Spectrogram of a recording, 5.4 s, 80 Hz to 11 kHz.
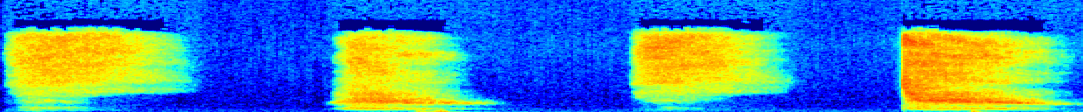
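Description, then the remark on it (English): Four slow, deliberate breaths in a breathing exercise alternate between a hissy inhale through the nose and a fuller, airy exhale through the mouth, each lasting about a second with short pauses between, clear. “you know, we use something called a 579 where we'll give people like five mouth breaths where it's just like Then we go seven nose mouth”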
